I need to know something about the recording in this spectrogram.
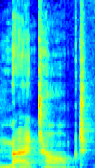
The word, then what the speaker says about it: Nytomt: name and he said nitomt i said that's that's an unusual last name how do you spell that and he said well it's like new york to montana n-y-t-o-m-t as soon as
